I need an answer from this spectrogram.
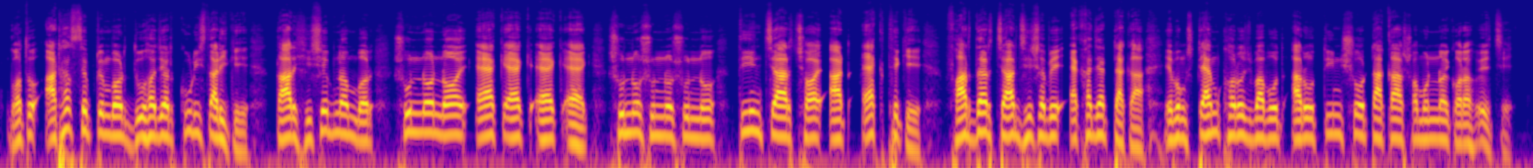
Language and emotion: Bengali, neutral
